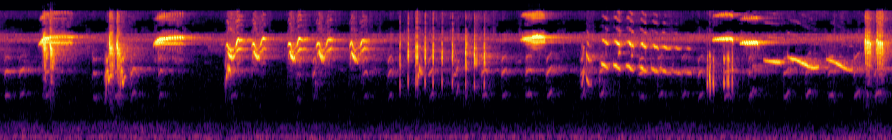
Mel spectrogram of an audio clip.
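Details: Hồng hạnh bird song: high chips, a fast buzzy rattle, then trilled runs of repeated notes and descending whistles, over a steady shrill background tone.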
